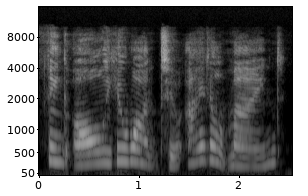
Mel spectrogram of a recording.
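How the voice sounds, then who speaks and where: A woman's voice: high voice, slow, warm tone, voice pushed up. A woman voicing a giddy, boastful female patchwork rag doll who chants sing-song rhymes. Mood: gleeful.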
